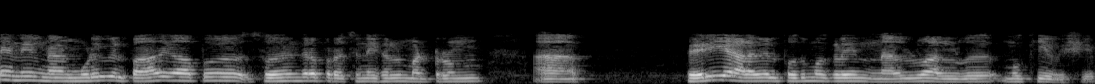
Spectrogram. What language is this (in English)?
Tamil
